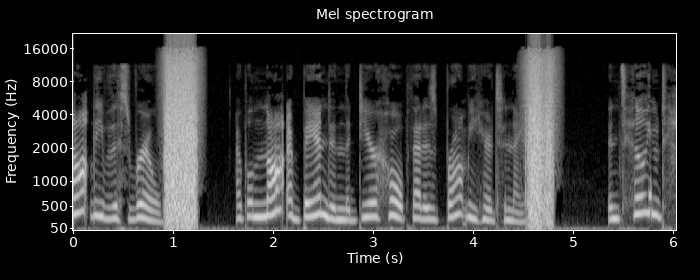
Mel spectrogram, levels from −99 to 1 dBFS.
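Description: At 0.82 to 1.33 s and again at 4.43 to 4.91 s there's a wireless microphone noise hit. The FM signal fades as reflections cancel, so receiver noise swells up as a half-second swish of static over the speech before the signal recovers.

Right near the end, from 5.74 to 5.79 s, comes damaged data in a compressed stream. Some bytes in the encoded speech got corrupted, so the decoder misreads those frames and loses sync while it hunts for the next header. You hear it as a quick glitch.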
